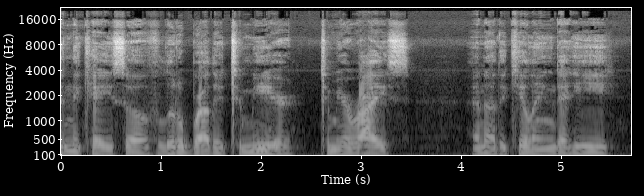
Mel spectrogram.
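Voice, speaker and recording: A man with a fairly low pitch speaks in a monotone, flat intonation at a fairly slow pace, on a very clean recording with a silent background. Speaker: commentary vlogger. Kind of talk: spoken commentary, unscripted. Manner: hesitant, with pauses.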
